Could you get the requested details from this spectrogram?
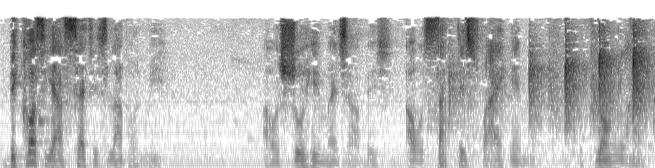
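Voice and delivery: low, soft and tender; soft scripture reading. Acted. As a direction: read God's promise gently. Quoting God's promise softly.

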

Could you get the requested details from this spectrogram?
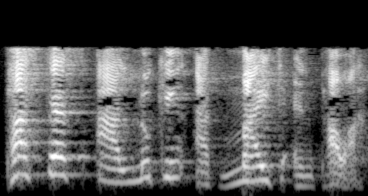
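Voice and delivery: ordinary delivery

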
